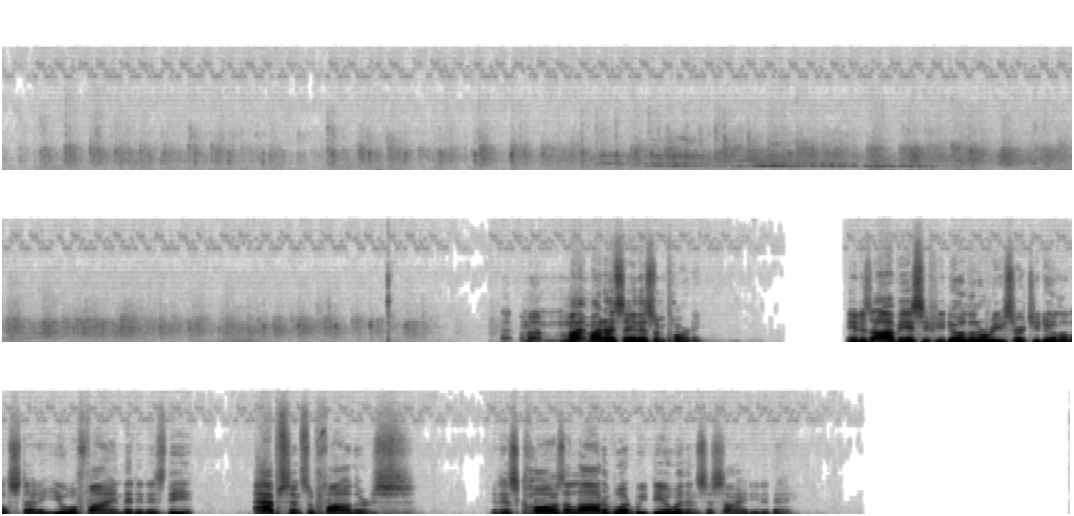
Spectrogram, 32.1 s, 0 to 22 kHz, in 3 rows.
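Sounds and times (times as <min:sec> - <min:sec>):
large crowd applauding: 0:00.0 - 0:15.7
faint cheers: 0:05.8 - 0:11.4
speech: 0:15.9 - 0:17.8, 0:19.2 - 0:25.5, 0:26.3 - 0:29.4.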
